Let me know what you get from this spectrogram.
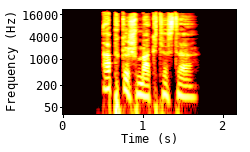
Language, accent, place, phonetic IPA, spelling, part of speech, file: German, Germany, Berlin, [ˈapɡəˌʃmaktəstɐ], abgeschmacktester, adjective, De-abgeschmacktester.ogg
- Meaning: inflection of abgeschmackt: 1. strong/mixed nominative masculine singular superlative degree 2. strong genitive/dative feminine singular superlative degree 3. strong genitive plural superlative degree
